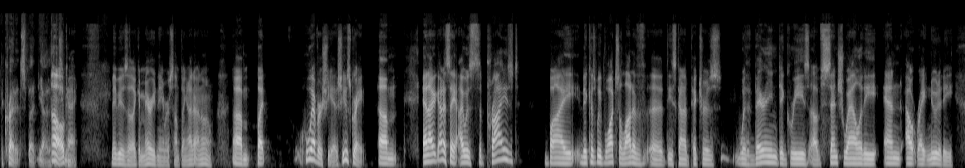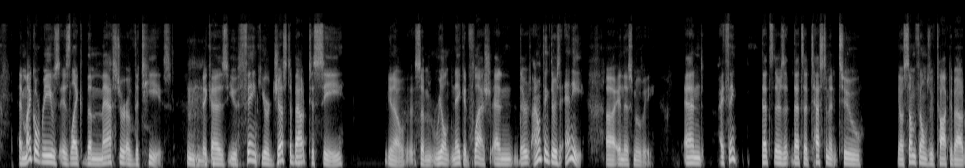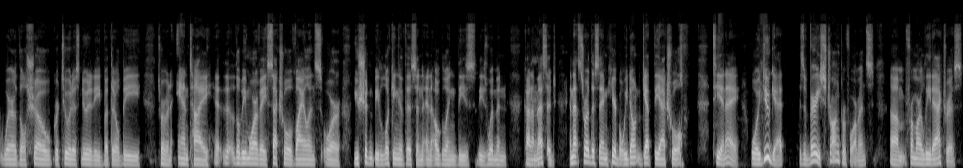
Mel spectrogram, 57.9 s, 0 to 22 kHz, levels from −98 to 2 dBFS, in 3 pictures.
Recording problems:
none

